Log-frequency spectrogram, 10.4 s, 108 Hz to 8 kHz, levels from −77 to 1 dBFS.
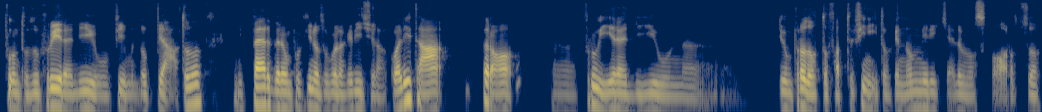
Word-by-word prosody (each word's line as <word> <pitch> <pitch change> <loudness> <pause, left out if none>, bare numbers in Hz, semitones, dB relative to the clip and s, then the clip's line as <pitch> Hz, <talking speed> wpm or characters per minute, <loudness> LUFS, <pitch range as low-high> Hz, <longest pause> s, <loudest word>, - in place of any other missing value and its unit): punto, 115 -2 -2
usufruire 115 +1 +4
di 120 +1 -1
un 105 -1 -6
film 110 -1 -6
doppiato, 140 +8 -1 0.3
di 115 - -14
perdere 140 -4 +6
un 115 - +1
pochino 120 +2 -2
su 110 - -7
quella 115 0 -1
che 115 - -4
dici 115 -2 -5
la 95 - -11
qualità, 120 -5 +5 0.4
però, 110 0 +3 0.4
uhm, 110 -1 -19
fruire 115 -5 0
di 110 +1 -7
un 100 -2 -9 0.7
di 120 - -3
un 115 - -3
prodotto 120 -6 +3
fatto - - -6
e - - -13
finito, - - -5
che 110 - -6
non 110 +2 -5
mi 120 0 -3
richiede 110 -1 -9
uno 100 -1 -8
sforzo. - - -6
115 Hz, 190 wpm, -24 LUFS, 110-120 Hz, 0.7 s, perdere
